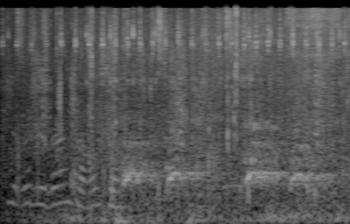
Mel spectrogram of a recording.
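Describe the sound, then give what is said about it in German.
Dogs bark in a few short, sharp bursts, mixed with people talking and a clattering, hoof-like rhythm in a busy outdoor setting. “Also was es hier auf jeden Fall viel gibt, sind Hunde.”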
